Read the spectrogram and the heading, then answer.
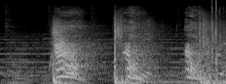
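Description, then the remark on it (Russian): Three heavy fist punches land at a steady pace, each a meaty thwack with a brief swishing tail, as a man sitting on top of another man strikes his face. “Дани сделает несколько ударов, и лицо мецената отлетает в сторону смятое.”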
